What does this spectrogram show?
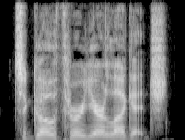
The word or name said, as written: to go through your luggage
